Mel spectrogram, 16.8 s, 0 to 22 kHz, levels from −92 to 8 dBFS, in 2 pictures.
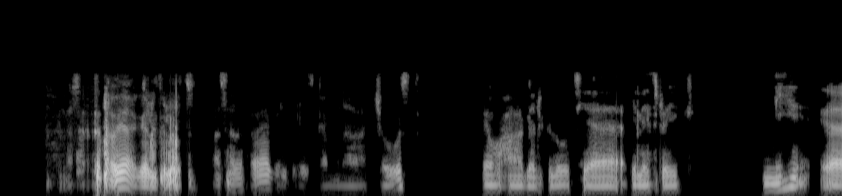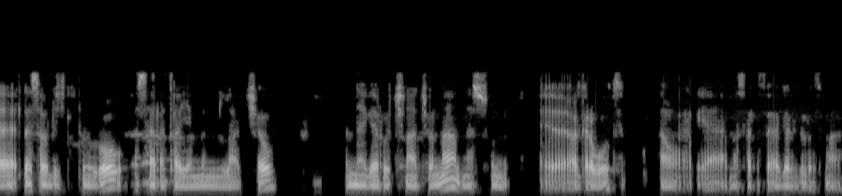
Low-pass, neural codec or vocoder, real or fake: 5.4 kHz; none; real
